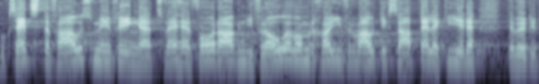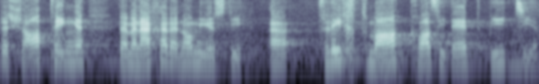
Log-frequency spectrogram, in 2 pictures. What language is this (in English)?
Swiss German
